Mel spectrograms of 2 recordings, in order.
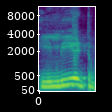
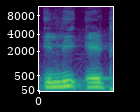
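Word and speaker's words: Eliot: देखिए जब हम इलियट बोल रहे हैं, इलियट, तो आपको लग नहीं रहा इलियट, इसमें 8 टाइप की फीलिंग आ रही है लास्ट में आपको प्रोनाउंसिएशन में, इलियट। आप इसको इलिएट करके बोलना, ठीक है। कैसे बोलोगे? इलिएट, इलिएट करके बोलोगे आप इसको।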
